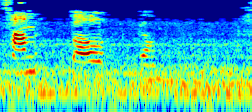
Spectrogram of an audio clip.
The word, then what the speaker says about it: Tumbulgum: And it is spelled Tumbulgum. It's Tumbulgum.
